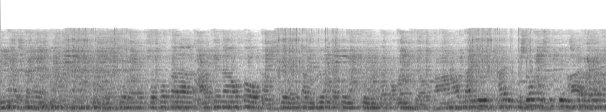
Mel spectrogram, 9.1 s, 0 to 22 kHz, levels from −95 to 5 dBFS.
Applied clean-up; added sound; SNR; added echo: none; Gurgling; 13 dB; reverberation time 0.7 s.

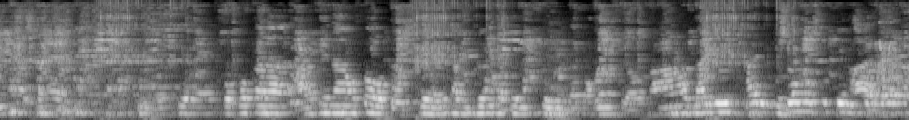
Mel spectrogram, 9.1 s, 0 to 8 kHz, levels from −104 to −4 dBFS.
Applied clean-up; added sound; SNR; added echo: classical method WPE with log-MMSE.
